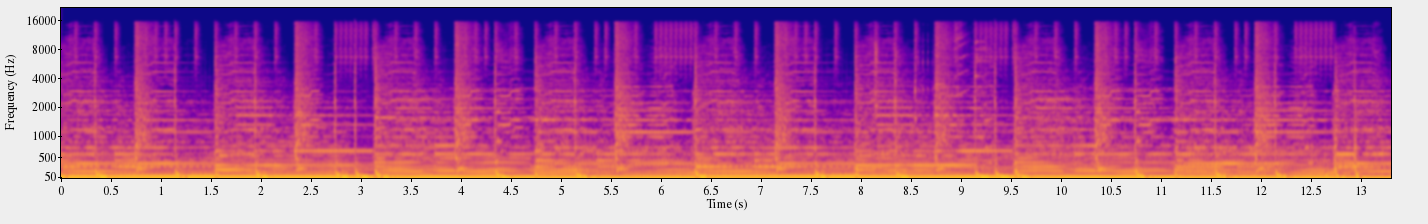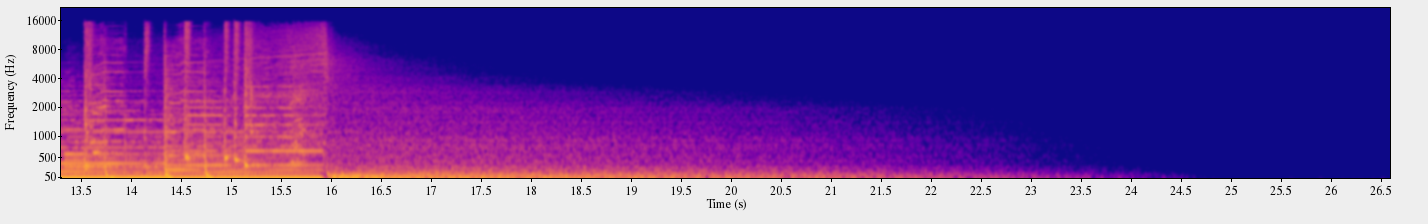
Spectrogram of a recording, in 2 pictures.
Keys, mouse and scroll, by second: 2.0 click, 2.9 click, 3.1-5.7 drag, 7.0 alt+click, 7.6 right click, 8.2 click, 8.5 alt+click, 8.9 scroll down 1, 9.2 alt+click, 9.7-10.9 scroll up 1, 10.9 click, 12.2 click, 12.4 click, 12.7 click, 14.4 click, 14.7 click, 16.3 scroll down 1, 17.0-17.5 alt+middle drag, 17.5 alt+click, 18.0 KP_0, 19.9-21.7 drag, 21.7-23.4 scroll up 1, 23.4-24.9 scroll up 1, 24.9-26.5 drag.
